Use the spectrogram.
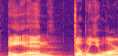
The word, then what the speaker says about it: ANWR: So he's referring to ANWR, A-N-W-R. It's an acronym. It's pronounced ANWR.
